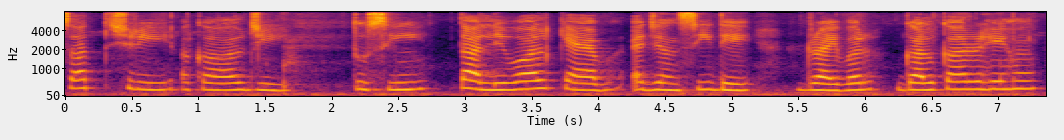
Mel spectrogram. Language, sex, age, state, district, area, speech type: Punjabi, female, 18-30, Punjab, Mohali, urban, spontaneous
